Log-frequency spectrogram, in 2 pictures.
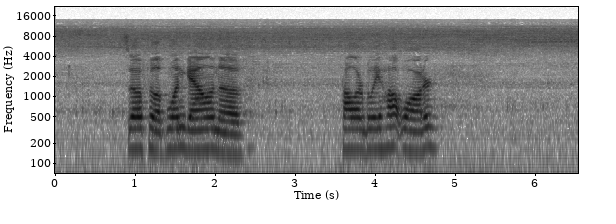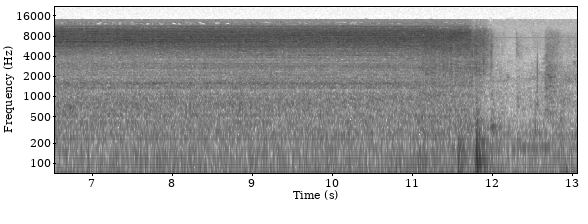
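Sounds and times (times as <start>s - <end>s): faucet running into pitcher: 11.0s - 12.1s.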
